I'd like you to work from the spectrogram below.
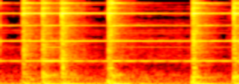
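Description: An off-kilter bell rings in a pub at closing time, several sharp metallic strikes in an uneven cluster, then a pause and two more, loud and close with a bright ringing tone and no talk over it.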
